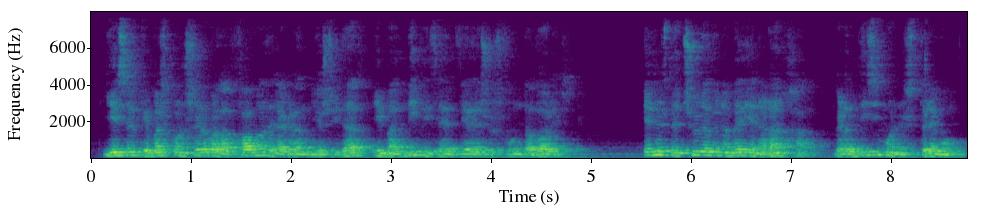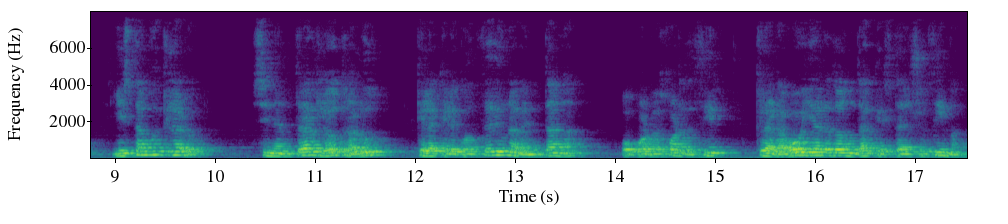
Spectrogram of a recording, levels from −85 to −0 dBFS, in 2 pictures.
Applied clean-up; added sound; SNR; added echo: none; Cowbell; 17 dB; reverberation time 0.7 s.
